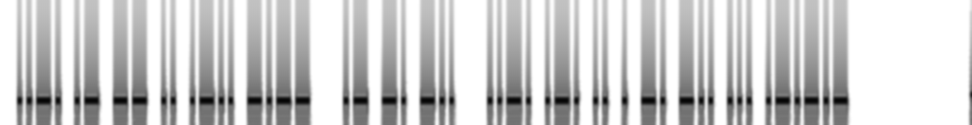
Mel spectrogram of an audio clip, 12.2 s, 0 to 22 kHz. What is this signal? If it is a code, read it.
Morse code, heard as a keyed tone, about 20 wpm, 700 Hz. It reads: FAMILY AND FRIENDS.
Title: Sentences from Top 1000 Words - Review Part 5 - 20wpm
